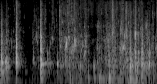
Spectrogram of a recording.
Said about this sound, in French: Oops! We made big waves. Oh là là! On a éclaboussé partout!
